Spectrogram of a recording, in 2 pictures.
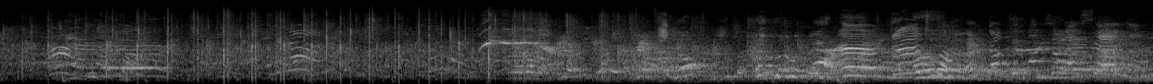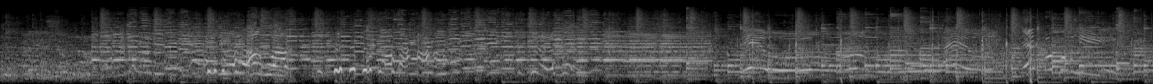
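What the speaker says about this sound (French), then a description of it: "Arrêtez de crier." Children at a year-end school show shout and chatter excitedly, voices overlapping and rising into a loud, sustained clamor with scattered clapping mixed in.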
